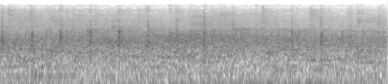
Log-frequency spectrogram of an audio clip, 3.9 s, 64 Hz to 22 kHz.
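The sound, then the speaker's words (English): A church audience breaks into steady applause for a member who turns 92 years old today, many hands clapping at once in a dense, even patter that holds for several seconds with no voices rising above it. “So when you turn 92 years old and you come to church, we're going to clap for you too, okay?”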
